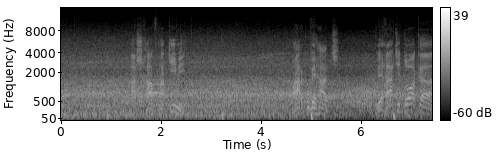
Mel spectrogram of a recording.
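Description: A football is kicked with short, dull thuds.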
